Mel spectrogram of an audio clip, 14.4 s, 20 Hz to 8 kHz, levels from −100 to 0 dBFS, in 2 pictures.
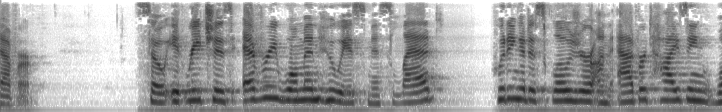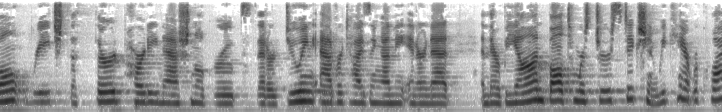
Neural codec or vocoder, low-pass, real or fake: none; 7.2 kHz; real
